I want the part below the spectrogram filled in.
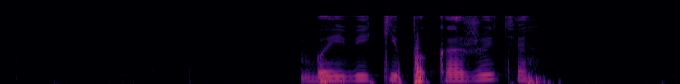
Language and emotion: Russian, neutral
